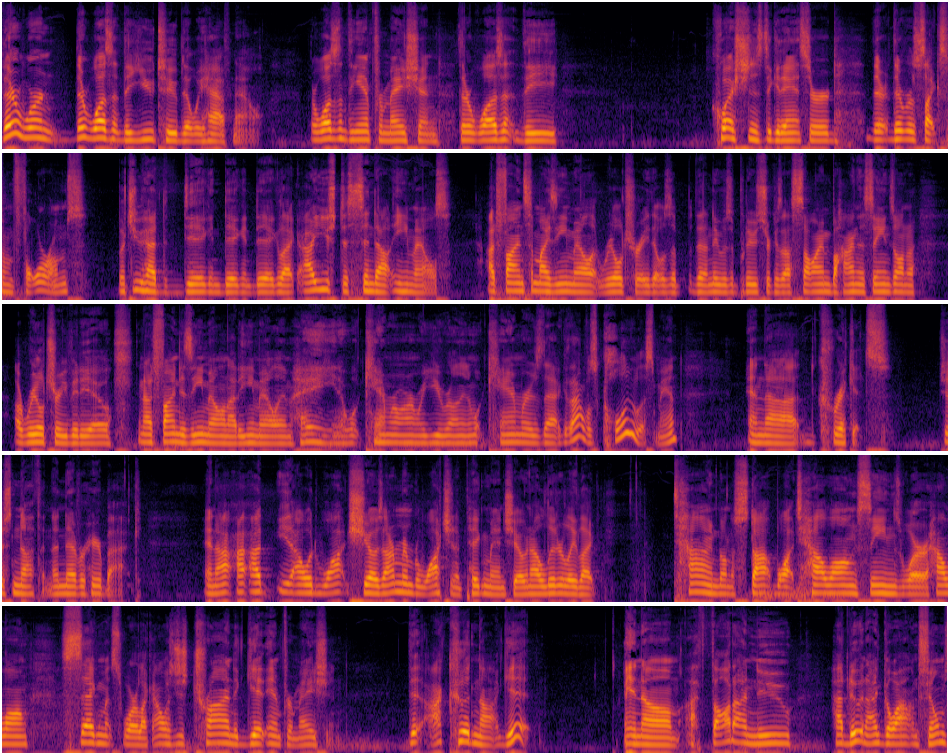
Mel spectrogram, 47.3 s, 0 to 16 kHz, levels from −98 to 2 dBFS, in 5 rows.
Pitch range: 145-170 Hz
